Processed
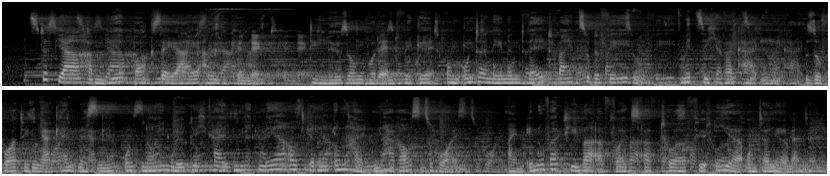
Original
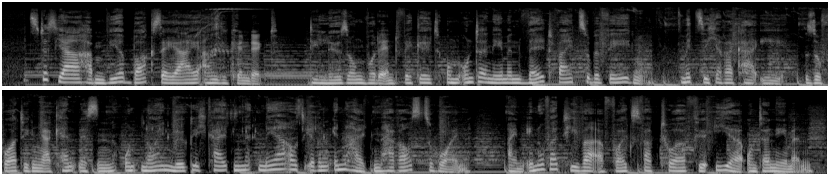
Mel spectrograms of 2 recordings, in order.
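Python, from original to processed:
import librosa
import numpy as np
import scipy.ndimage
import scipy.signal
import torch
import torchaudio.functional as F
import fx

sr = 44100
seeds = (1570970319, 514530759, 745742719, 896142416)

p1 = x + fx.echo_single(x, sr, ms=459, db=-8.0, dry=0)
p2 = fx.rev_schroeder(p1, sr, rt60_s=1.7, comb_ms=31, drr_db=9.0)
y = p2 * librosa.db_to_amplitude(-6.5)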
